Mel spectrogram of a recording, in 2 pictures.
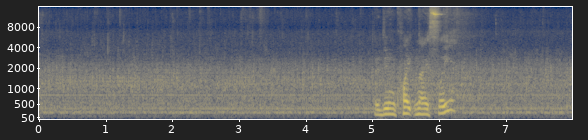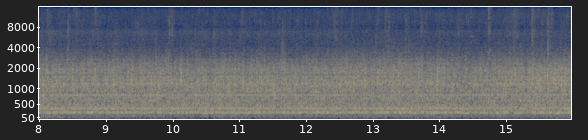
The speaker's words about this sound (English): So I don't know if you can hear the green beans boiling or not, but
